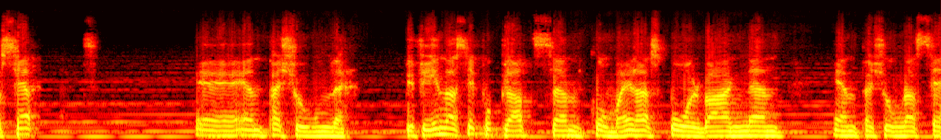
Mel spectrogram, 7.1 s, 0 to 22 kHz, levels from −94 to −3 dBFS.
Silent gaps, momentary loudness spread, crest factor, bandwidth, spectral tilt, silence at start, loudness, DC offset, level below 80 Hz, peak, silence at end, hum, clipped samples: none; 16 LU; 18 dB; 13 kHz; -5.5 dB/octave; 0 s; -23 LUFS; under 0.1%; -56 dBFS; -6 dBFS; 0 s; none; under 0.1%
